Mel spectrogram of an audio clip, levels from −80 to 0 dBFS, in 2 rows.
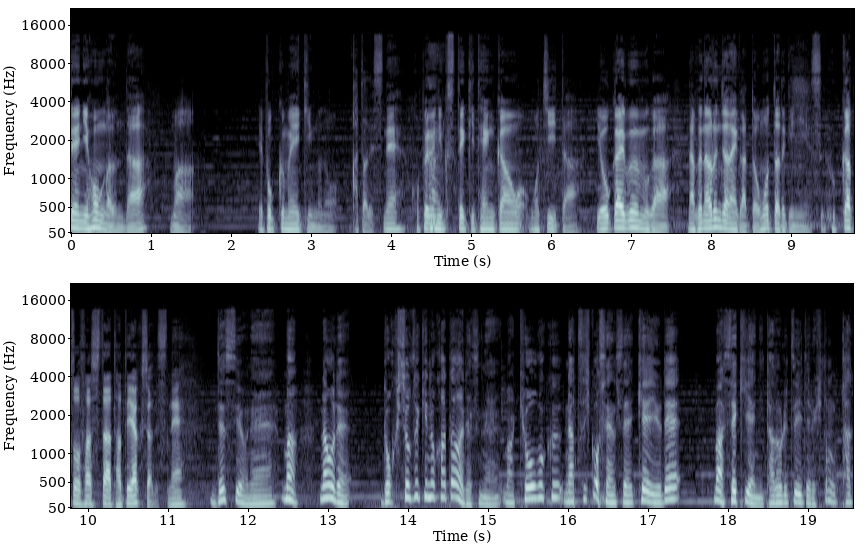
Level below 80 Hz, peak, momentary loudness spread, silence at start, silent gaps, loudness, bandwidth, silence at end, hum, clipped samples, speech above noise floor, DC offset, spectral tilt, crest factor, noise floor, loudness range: -44 dBFS; -2 dBFS; 13 LU; 0 s; none; -21 LUFS; 13.5 kHz; 0 s; none; under 0.1%; 33 dB; under 0.1%; -6.5 dB/octave; 20 dB; -53 dBFS; 5 LU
